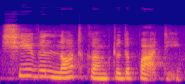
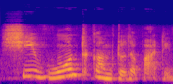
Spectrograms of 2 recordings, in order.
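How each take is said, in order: First: "Will not" is said as two full words. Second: "Will not" is shortened to one syllable, "won't". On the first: "विल नॉट" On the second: "विल नॉट का contraction form जो होता है वोंट"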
